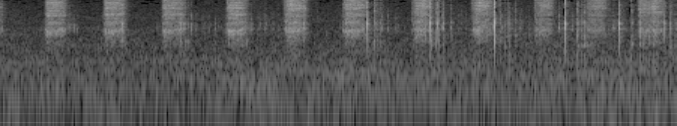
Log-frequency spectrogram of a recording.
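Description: Aerosol can of black spray paint sprayed through a paper stencil in quick short bursts, about three to four hisses a second.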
